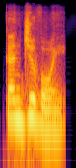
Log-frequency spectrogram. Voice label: "cunjevoi", Indian

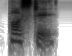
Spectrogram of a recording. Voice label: "postie", Indian; Dictionary

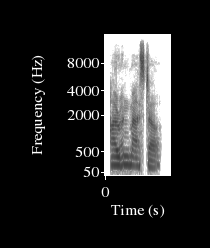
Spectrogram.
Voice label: "ironmaster", Indian

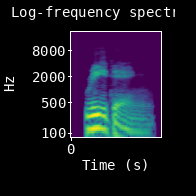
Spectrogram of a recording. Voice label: "reeding", American

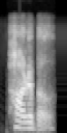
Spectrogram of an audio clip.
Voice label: "horrible", Indian

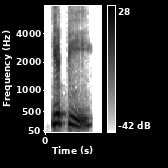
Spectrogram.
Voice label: "yippee", Indian

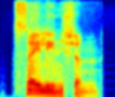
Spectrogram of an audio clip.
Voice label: "salientian", British

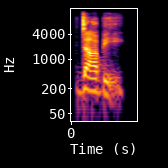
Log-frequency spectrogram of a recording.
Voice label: "Derby", Indian

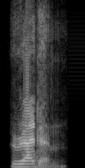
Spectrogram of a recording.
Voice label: "radon", Indian

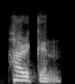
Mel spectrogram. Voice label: "hurricane", Indian

